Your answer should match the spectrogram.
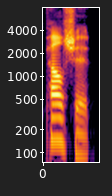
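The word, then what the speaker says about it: פלשת: of the Israelites philistia the Hebrew word is pronounced pelshit it denotes the region of philistia an ancient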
